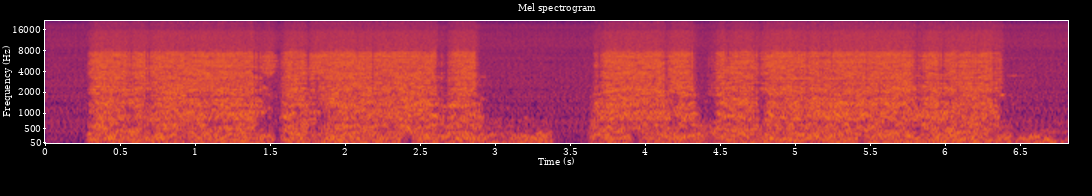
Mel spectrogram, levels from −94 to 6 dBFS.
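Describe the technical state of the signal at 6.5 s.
At 6.5 s the speech carries sample clock jitter, present across the whole clip. The converter's timing wanders by around 7 µs, so samples land early or late, producing a hiss-like roughness about 10 dB below the signal that swells on loud, bright sounds and disappears in pauses.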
